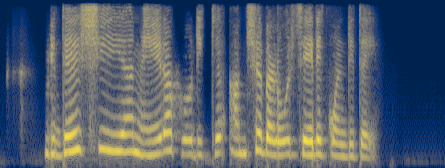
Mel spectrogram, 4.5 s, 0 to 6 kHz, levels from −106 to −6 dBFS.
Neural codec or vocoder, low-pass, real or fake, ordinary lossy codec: codec, 16 kHz, 0.5 kbps, X-Codec, HuBERT features, trained on general audio; 5.4 kHz; fake; none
